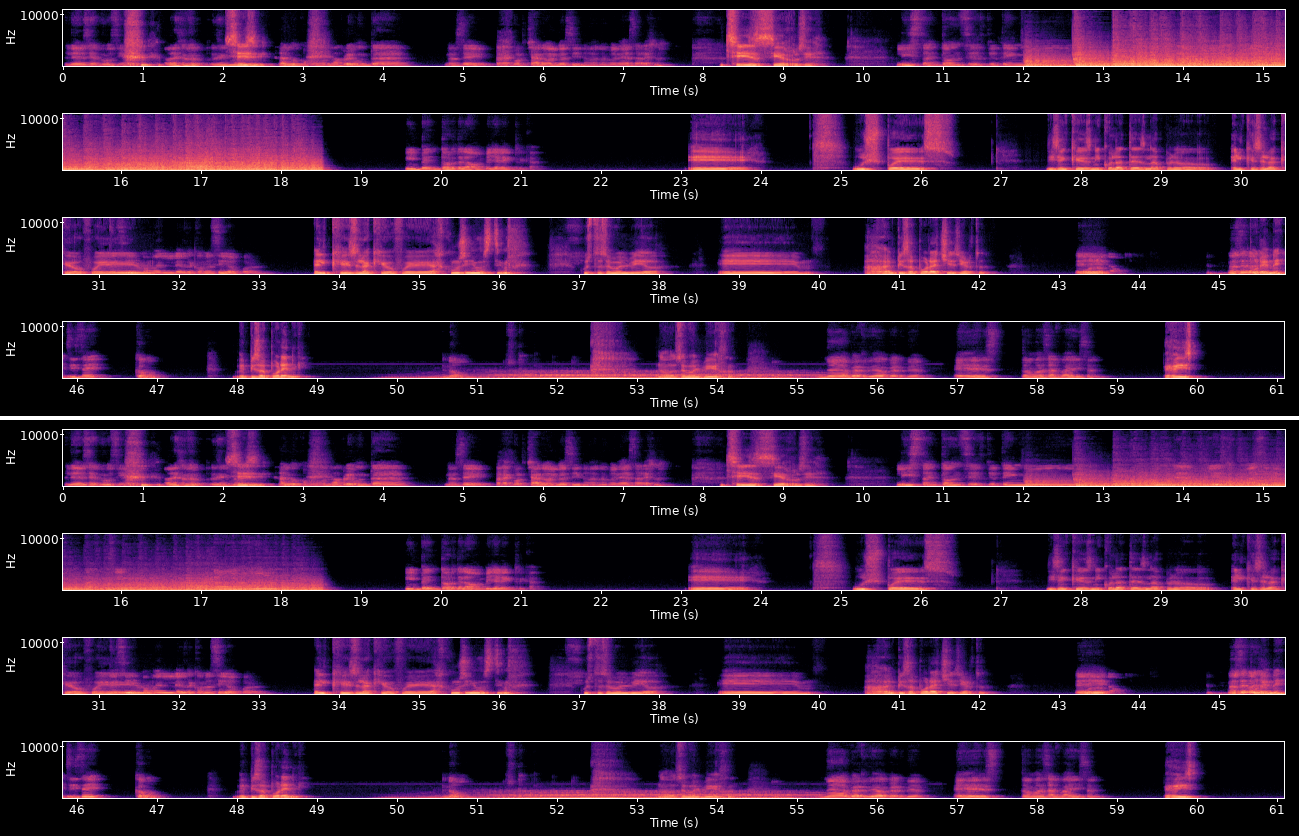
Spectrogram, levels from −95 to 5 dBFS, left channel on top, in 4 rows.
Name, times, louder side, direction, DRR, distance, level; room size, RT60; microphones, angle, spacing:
voice 1, 0.0-0.8 1.3-2.4 2.7-4.3 4.8-7.5 7.9-8.2 10.4-13.0 13.6-16.1 17.1-18.0 19.5-21.0 31.1-33.1 36.8-37.0 43.2-43.7 45.0-46.3 46.7-47.0 50.6-50.9 51.5-51.6 54.7-54.8 55.2-56.6 57.0-57.4 57.8-58.8, right 1 dB, 40° right, 3.9 m, -26 dB
voice 2, 0.8-1.2 2.0-3.2 8.2-9.5 23.1-23.9 24.6-26.4 27.6-31.7 33.7-36.3 37.1-38.0 38.7-39.9 40.6-42.1 43.3-43.6 45.4-45.8 47.9-48.8 52.4-52.9 53.2-54.2 59.6-59.9, left 1 dB, 50° left, 1.0 m, -20 dB
sound 1, 12.0-18.5, left 5 dB, 85° left, 0.4 m, -17 dB
sound 2, 49.8-55.4, equal, 20° right, 1.2 m, -26 dB
9.5 x 3.6 x 3.8 m
head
